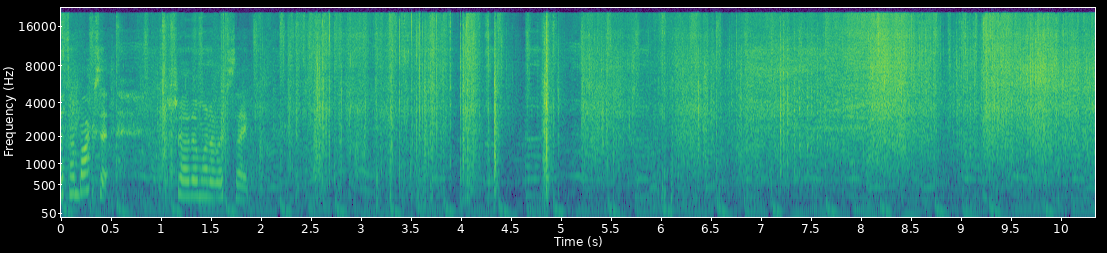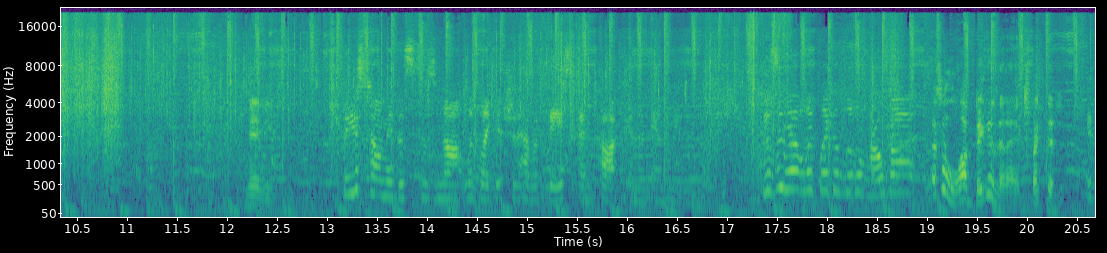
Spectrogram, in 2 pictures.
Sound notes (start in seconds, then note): 2.7 mellow music; 2.7 paper rustling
